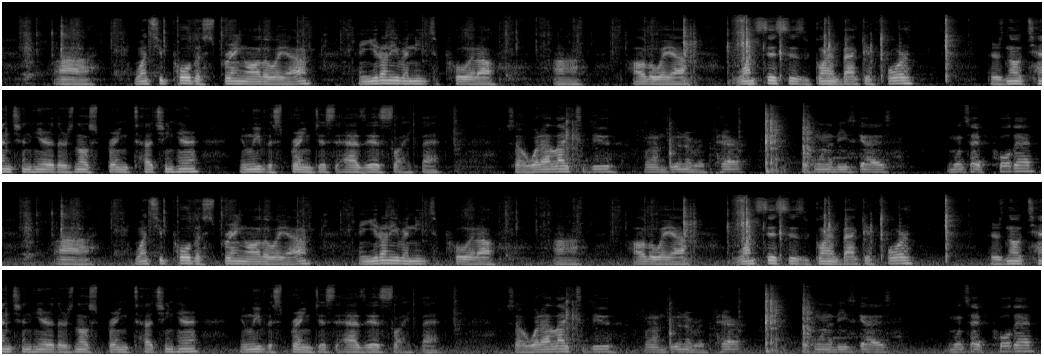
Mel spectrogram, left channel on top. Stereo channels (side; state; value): right; noise; rumble, 19 dB below the sound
